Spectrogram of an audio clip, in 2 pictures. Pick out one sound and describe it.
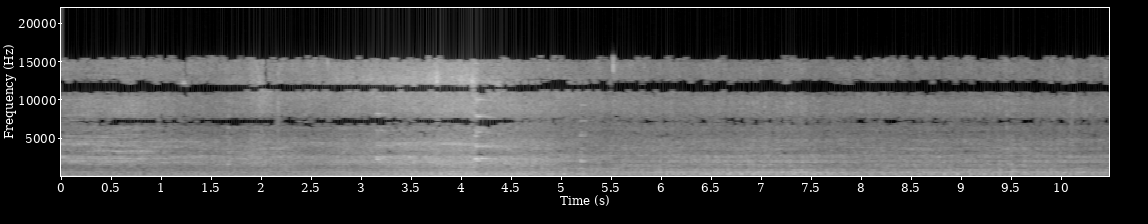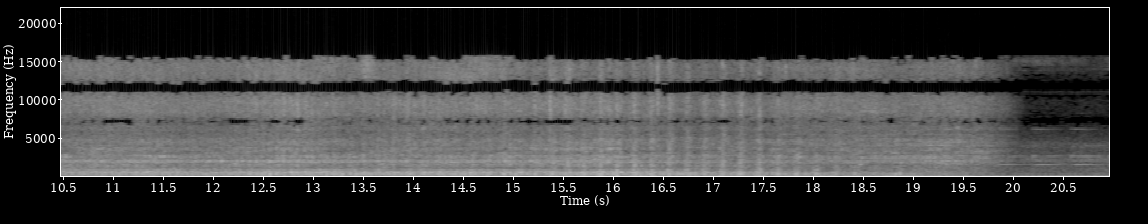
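A passenger train rumbles past close by with wheels clattering on the rails.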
